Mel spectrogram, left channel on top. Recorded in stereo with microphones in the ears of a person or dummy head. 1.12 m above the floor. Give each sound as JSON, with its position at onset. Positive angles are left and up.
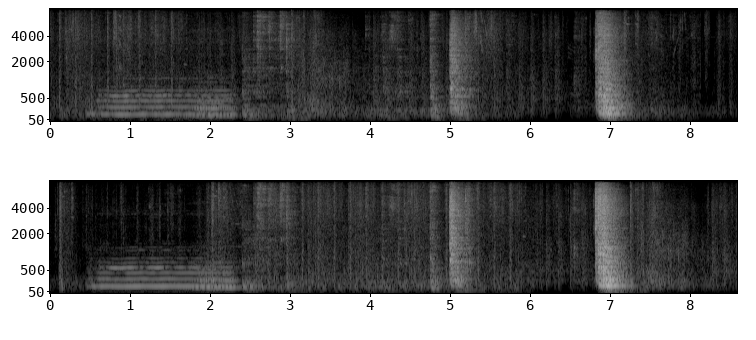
{"t": 0.5, "sound": "singing", "side_deg": 70, "distance_m": 0.8}
{"t": 2.4, "sound": "a drawer", "side_deg": 15, "distance_m": 0.9}
{"t": 5.0, "sound": "a door slam", "side_deg": -30, "distance_m": 0.8}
